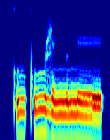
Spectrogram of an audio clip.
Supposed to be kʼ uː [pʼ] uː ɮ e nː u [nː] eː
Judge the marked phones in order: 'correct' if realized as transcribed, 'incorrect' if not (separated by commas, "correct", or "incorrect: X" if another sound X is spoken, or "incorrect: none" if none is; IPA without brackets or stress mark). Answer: correct, correct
